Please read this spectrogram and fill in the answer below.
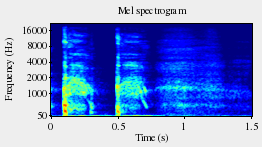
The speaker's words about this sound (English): There's a little bit of that cough from that sickness I was telling you guys about.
